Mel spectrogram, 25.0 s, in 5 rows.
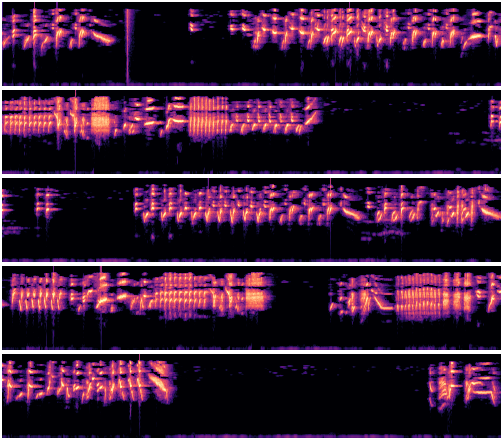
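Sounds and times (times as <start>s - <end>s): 
European goldfinch twittering song: 0.0s - 1.2s, 1.8s - 8.3s, 9.2s - 21.7s, 24.2s - 24.9s.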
